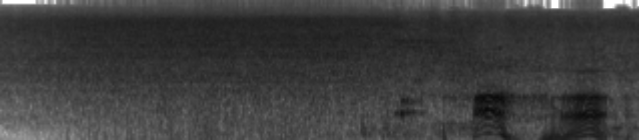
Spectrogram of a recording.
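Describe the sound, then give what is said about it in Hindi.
A pressure cooker cooking dal releases steam in a loud, steady hiss that fills the whole moment, with a couple of brief voice-like sounds rising over it near the end. “Mummy दाल बना रही है। कुकर में नहीं, हमें पूछना है कि मम्मी कढ़ाई में क्या बना रही है।”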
